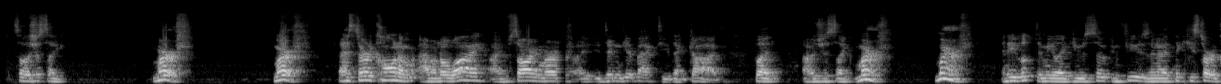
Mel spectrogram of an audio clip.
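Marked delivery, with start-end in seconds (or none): 1.5-3.1 mock urgent call of a name, a little louder; short falling calls to get someone's attention; retold calling out. Calling a friend on the roof by code name, retold calling out. 8.6-9.8 two high, falling mock calls; retold calling out. Calling a confused friend on the roof, retold calling out.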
